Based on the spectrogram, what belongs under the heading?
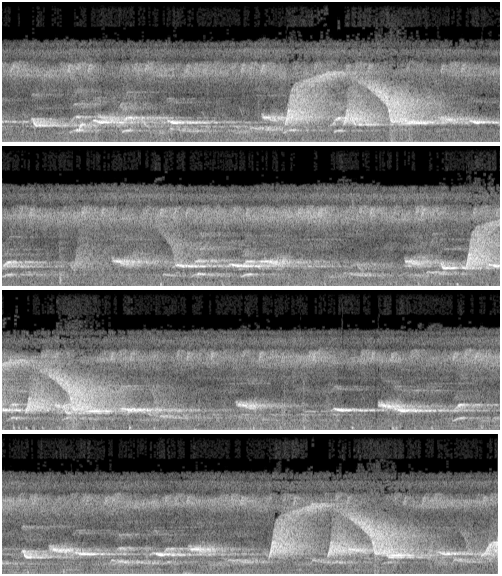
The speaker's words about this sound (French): Les oiseaux pullulent, on entend ces gros perroquets qui jacassent, il y en a des verts, il y en a des rougeâtres, on entend les toucans.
